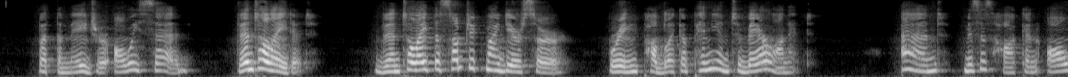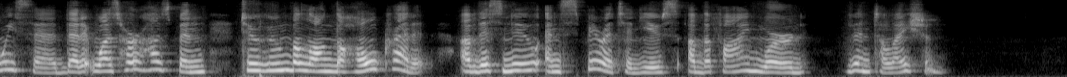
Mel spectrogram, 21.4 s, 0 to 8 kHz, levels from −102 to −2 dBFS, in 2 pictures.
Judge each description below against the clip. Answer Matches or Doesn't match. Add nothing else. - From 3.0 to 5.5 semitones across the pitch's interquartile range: Matches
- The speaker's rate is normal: Doesn't match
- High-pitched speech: Matches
